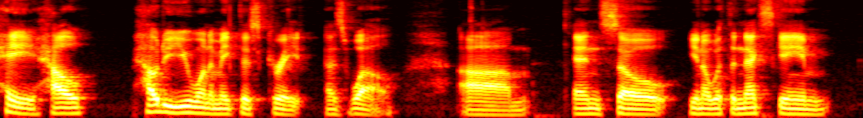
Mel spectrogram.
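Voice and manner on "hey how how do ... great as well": normal talking voice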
